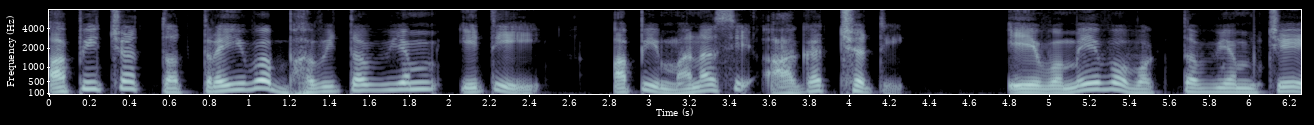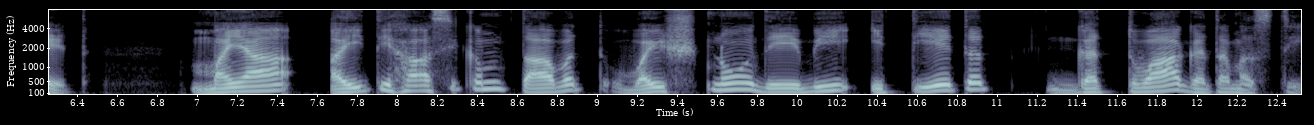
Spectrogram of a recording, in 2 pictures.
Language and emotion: Sanskrit, neutral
